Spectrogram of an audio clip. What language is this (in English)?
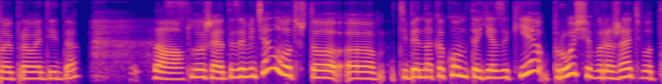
Russian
